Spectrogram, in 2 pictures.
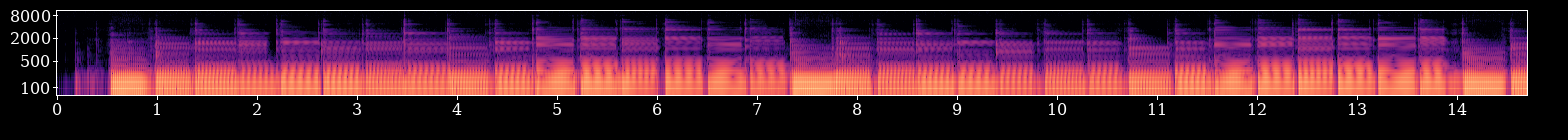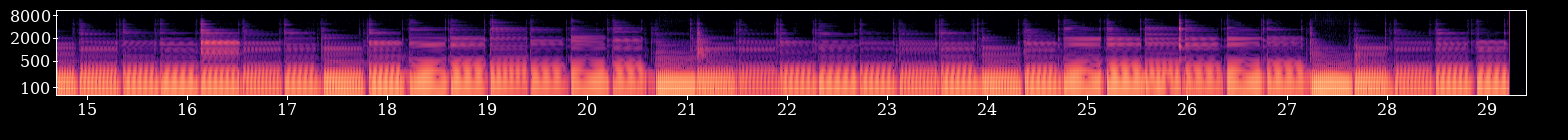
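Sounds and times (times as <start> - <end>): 
bass through an amplifier recorded at the cone center: 0.1 - 29.3.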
